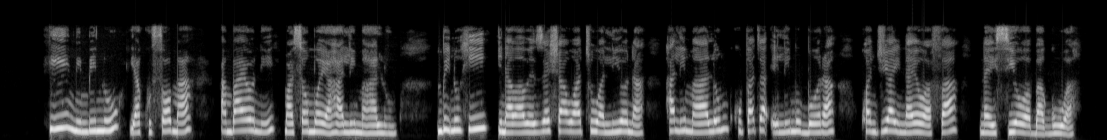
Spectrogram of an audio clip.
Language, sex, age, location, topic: Swahili, female, 25-35, Nairobi, education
